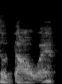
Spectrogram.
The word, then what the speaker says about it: Odawa: because of the uh the a used to be pronounced as odawe because that's what it was but then uh it became anglicized as odawa and then down here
